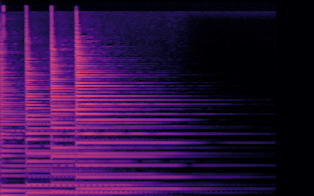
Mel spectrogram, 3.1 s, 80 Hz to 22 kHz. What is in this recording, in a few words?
G Minor 7th Sharp 5th; Gm7#5; arpeggiated; JGuitar; 15,18,15,15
